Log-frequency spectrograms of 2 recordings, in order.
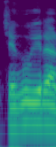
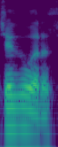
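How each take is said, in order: First: The third syllable has a long 'ee' vowel. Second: The third syllable has a short 'a' vowel. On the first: This is the common local way of saying it. "మన చెగువీర అంటారు కదా" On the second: This is the original way of saying it. "Actual pronunciation చెగువర"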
